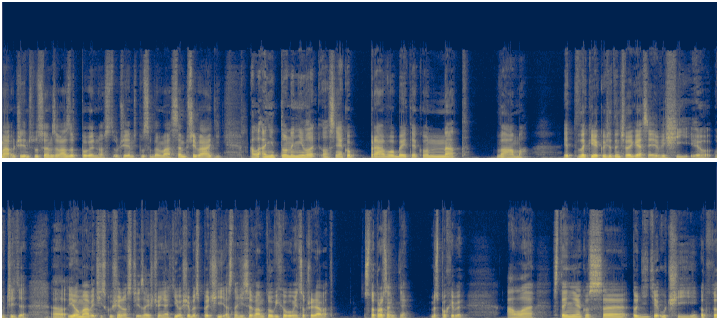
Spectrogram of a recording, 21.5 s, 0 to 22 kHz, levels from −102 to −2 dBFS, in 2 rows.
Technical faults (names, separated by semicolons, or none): none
